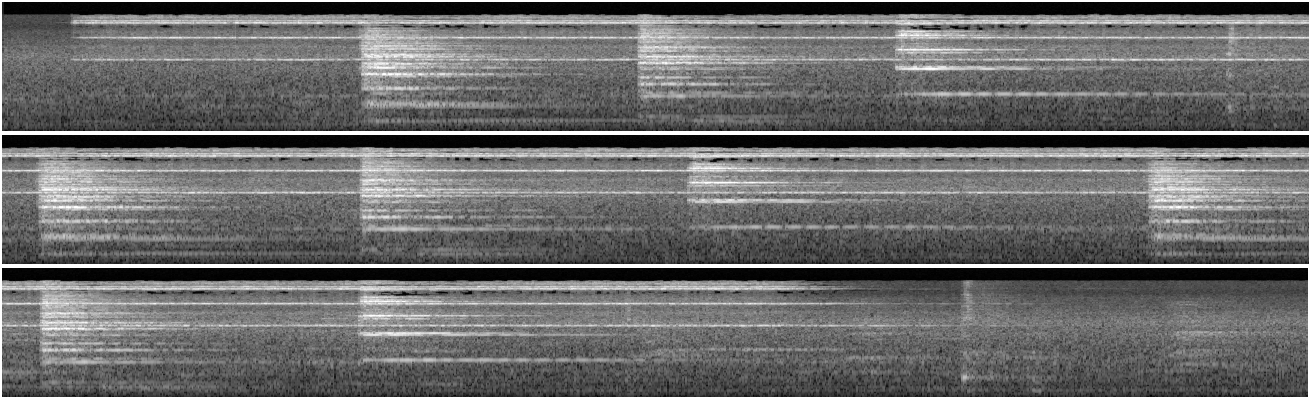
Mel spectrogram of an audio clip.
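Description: Altar bells ringing for the elevation of the chalice at the consecration of the Mass: a steady high ringing goes on throughout, while a larger bell is struck about nine times, roughly every two seconds, each stroke ringing out and fading.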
